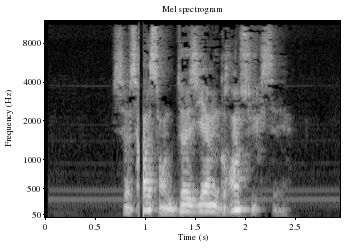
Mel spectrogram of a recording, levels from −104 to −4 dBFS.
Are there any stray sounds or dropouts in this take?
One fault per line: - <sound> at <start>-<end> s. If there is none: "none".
- dropout at 0.9-1.0 s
